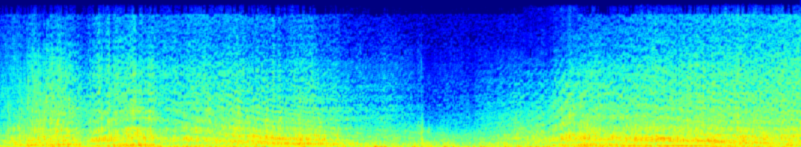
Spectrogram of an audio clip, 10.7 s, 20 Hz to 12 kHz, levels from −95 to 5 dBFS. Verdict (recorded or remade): recorded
